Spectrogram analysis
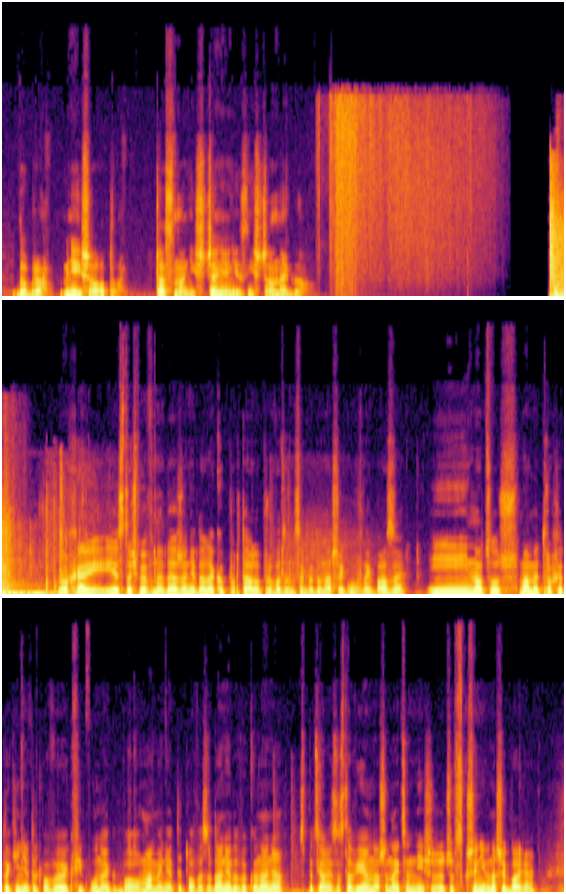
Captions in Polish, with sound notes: Dobra mniejsza o to czas na niszczenie niezniszczalnego! *syk odpalonego TNT* *eksplozja* No hej jesteśmy w Netherze niedaleko portalu prowadzącego do naszej głównej bazy I no cóż... Mamy trochę taki nietypowy ekwipunek bo mamy nietypowe zadanie do wykonania Specjalnie zostawiłem nasze najcenniejsze rzeczy w skrzyni w naszej bazie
